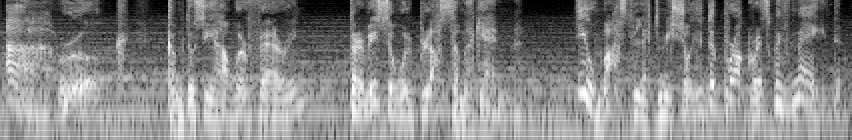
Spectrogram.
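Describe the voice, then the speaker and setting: A prideful male assassin from a video game, smooth-talking and theatrical. His lowish voice swoops freely and breaks into creak as he needles. Music plays clearly behind him. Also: very animated, a little slow, exaggerated voice. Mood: charming.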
